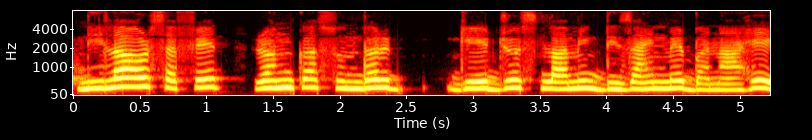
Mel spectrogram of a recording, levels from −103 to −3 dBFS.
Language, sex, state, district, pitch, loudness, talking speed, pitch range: Hindi, female, Arunachal Pradesh, Lower Dibang Valley, 260 Hz, -17 LUFS, 150 wpm, 235-280 Hz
